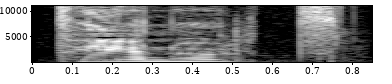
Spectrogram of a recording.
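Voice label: "Tenhult", Swedish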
